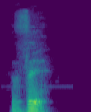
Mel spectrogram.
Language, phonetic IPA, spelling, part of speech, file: Polish, [vɨ], wy, pronoun, Pl-wy.ogg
